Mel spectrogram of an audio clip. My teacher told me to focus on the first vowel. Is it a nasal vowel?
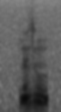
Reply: yes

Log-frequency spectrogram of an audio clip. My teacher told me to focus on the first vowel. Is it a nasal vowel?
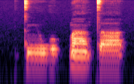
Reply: yes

